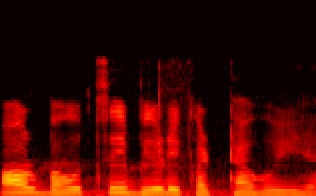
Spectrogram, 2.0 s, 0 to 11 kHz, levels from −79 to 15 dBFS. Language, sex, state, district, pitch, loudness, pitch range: Hindi, female, Uttar Pradesh, Deoria, 220 Hz, -27 LUFS, 205-235 Hz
